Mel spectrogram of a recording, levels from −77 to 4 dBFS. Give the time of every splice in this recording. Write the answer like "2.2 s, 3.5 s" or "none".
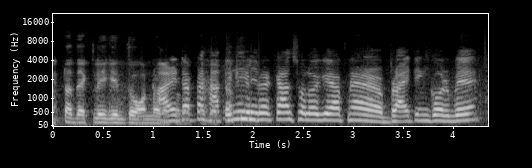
1.8 s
